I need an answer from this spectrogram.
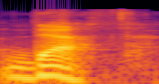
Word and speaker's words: death: Cái âm th đứng sau cái chữ đa số các bạn sẽ bị gặp trở ngại là tại vì các bạn phải cho cái hơi ra một tí xíu khi mà các bạn phát âm nó xong. Các bạn lấy cái lưỡi chận cái hơi tí xíu lại cho nó xì ra tí xíu là như một cái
